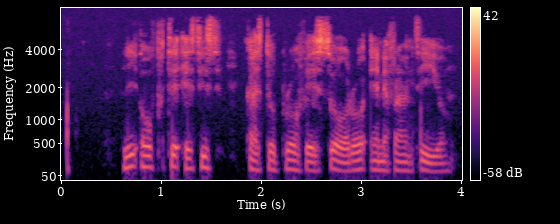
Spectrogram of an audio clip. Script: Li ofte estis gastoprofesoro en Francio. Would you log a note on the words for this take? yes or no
no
